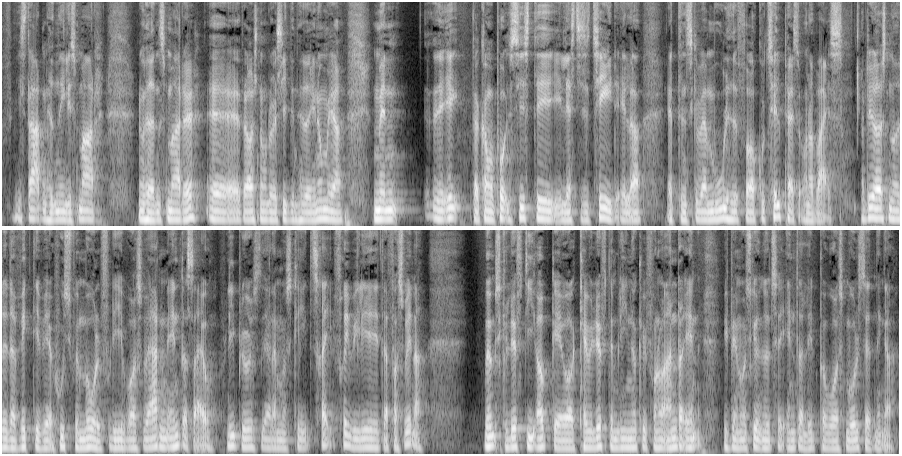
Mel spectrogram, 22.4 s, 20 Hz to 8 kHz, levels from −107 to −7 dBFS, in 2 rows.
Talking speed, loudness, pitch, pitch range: 275 wpm, -17 LUFS, 115 Hz, 105-120 Hz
